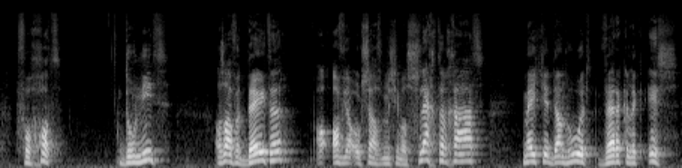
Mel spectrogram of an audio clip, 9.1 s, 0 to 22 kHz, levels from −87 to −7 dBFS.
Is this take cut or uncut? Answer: uncut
